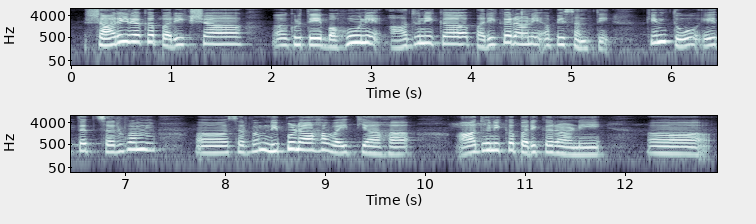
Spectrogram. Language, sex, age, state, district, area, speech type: Sanskrit, female, 45-60, Telangana, Hyderabad, urban, spontaneous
